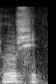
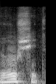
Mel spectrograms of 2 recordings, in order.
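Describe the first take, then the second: No difference in how they are said.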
